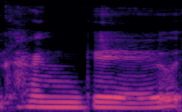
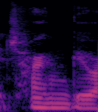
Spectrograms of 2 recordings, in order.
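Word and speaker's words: Canggu: like like seminyak to kangu is like i think you say changu actually didn't you yeah changing so seminar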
